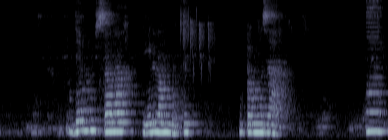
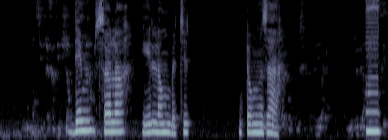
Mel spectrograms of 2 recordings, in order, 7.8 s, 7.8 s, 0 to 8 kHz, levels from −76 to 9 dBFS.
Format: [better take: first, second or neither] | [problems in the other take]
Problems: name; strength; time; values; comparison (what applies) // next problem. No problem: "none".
second | noise reduction (neural separator model SepFormer DNS4)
